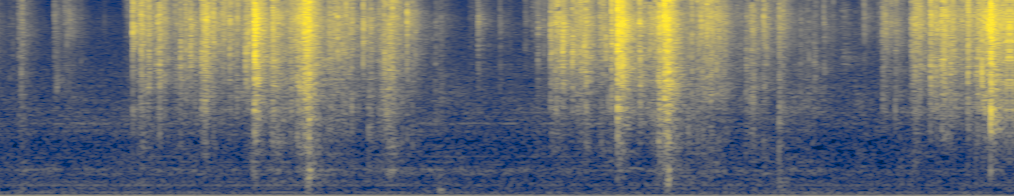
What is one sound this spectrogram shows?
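Trading cards rustle and slap as hands handle them.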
